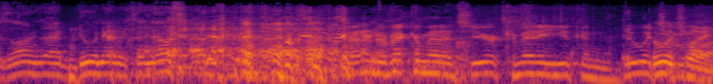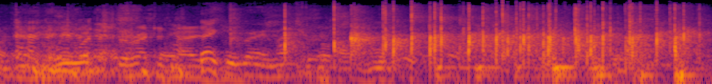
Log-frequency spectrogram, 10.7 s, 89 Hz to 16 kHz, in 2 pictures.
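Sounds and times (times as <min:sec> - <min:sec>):
speech: 0:00.0 - 0:10.4
laughter: 0:00.5 - 0:03.7, 0:05.0 - 0:07.1
small group of committee members clapping: 0:07.0 - 0:10.6.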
